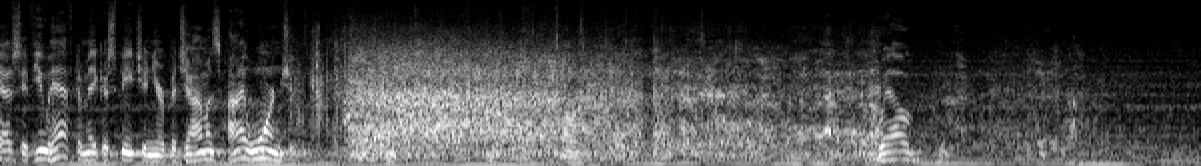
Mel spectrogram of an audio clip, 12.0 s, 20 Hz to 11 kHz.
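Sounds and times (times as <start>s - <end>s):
large audience laughing: 3.3s - 11.3s.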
